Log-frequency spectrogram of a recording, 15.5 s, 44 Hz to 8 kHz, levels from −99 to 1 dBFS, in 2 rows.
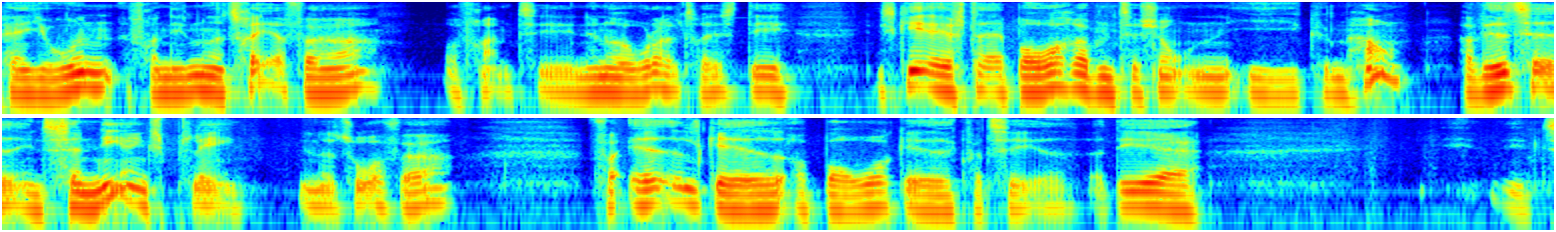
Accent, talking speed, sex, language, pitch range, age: native, 110 wpm, male, Danish, 110-130 Hz, 60-79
